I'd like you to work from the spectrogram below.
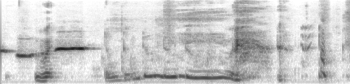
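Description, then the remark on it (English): A person whistles a short, clear melodic phrase of a theme tune lasting about a second, followed by indistinct voiced murmuring and a few brief vocal noises. “Were you whistling the theme tune for...”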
